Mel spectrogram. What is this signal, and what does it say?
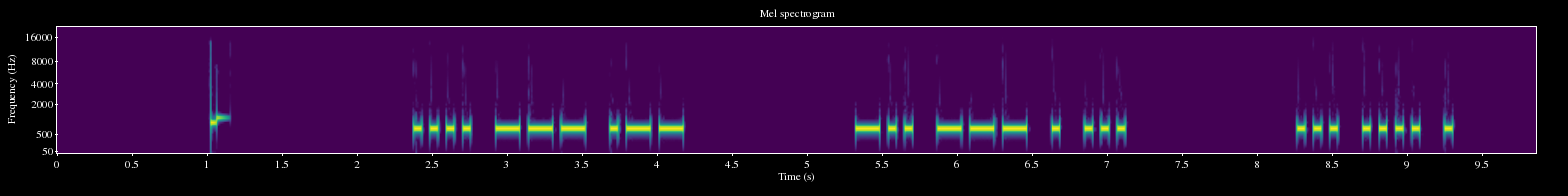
Morse code, heard as a keyed tone, about 23 wpm, 700 Hz. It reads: HOW DOES SHE
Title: 3x Word-Spacing - Sentences from Top 200 Words - 22wpm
